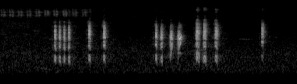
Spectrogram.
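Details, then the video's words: Sedge warbler (Acrocephalus schoenobaenus), a bird of wetlands and reed beds, singing: dry, harsh chattering notes in quick stuttering bursts, with short pauses between phrases. "Vogelstimmen: Der Schilfrohrsänger"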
